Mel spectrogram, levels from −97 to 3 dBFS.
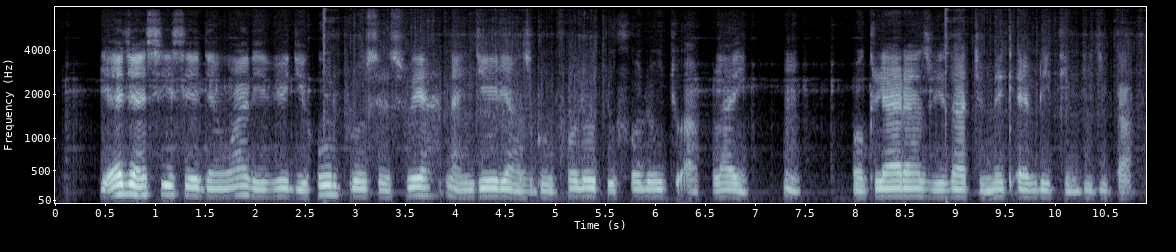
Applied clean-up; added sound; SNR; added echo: neural mask model RNNoise.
